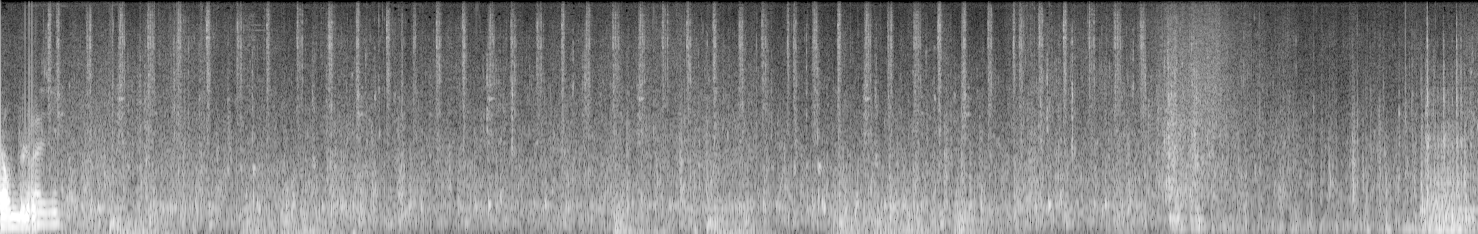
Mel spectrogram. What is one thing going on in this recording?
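A ship's wheel clicks steadily as it turns.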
